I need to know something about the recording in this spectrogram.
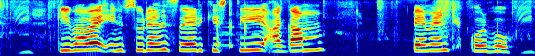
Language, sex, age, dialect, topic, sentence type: Bengali, female, <18, Rajbangshi, banking, question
